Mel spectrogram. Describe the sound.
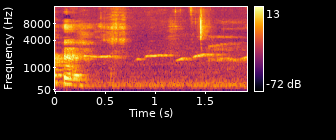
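A person whistles a thin, wavering tune close by, the pitch sliding up and down across a few shaky notes, with a brief burst of voice at the start.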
